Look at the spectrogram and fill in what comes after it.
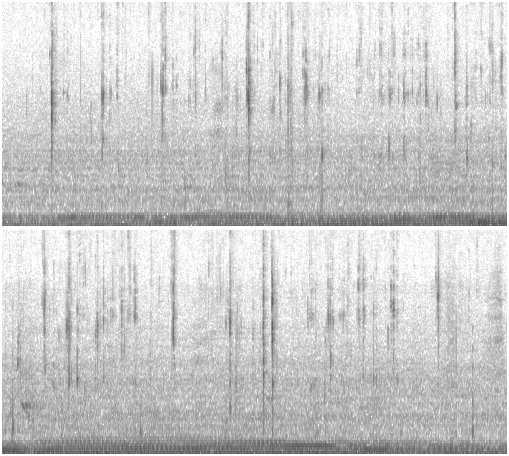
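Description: Close-miked mouth sounds of a man eating fish head in curry sauce with his fingers: chewing, with scattered wet clicks and smacks, over a steady low hum.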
